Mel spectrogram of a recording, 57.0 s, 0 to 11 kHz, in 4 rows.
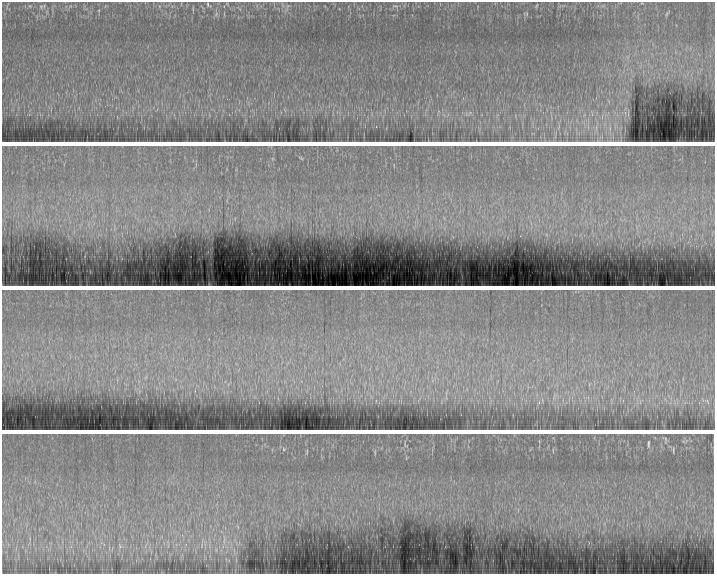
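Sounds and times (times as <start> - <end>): steady rainfall: 0.0 - 57.0
thunder rumbling: 12.5 - 42.8, 47.6 - 57.0.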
